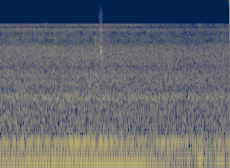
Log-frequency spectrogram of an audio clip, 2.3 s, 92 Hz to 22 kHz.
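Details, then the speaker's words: BMW 328i (2.8) test drive after replacing a failed drop link that caused a wheel grind: steady low engine and road rumble with no grinding. Pull-away is sluggish, brakes possibly sticking slightly after sitting, and the ABS sensor rubs a little. "It's really sluggish to pull away, but I suppose I barely got me foot in the throttle. Like, some of the brakes might be sticking a bit. There's no grinding now."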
